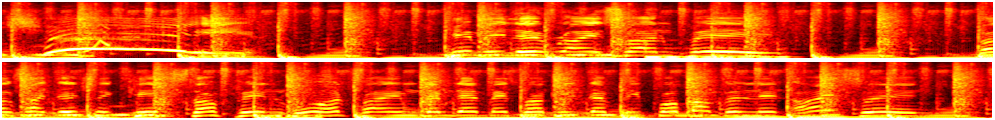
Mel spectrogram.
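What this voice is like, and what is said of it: Put-on Indian accent. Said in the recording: “I can only do an Indian accent.”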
